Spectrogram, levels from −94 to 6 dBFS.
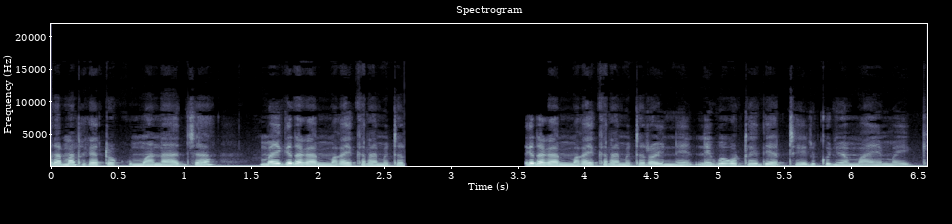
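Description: At 2.65 s the speech drops out completely for about 0.89 s. That's a stream reconnect: the connection broke, the player sat silent, then reconnected and spun up a fresh decoder partway through the stream. When sound returns, it picks up about 0.93 s earlier than where it cut off, so you hear a stretch of speech over again, the server having resent a burst of audio. The whole episode is over by about 4.47 s.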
